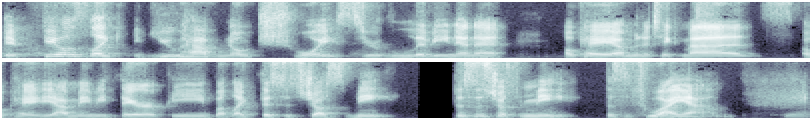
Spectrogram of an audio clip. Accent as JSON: {"language": "English", "region": "Southeastern Michigan", "country": "United States", "tie": "born or raised there", "said": "I grew up in Southeastern Michigan um, you know, lived with my family there, was raised there"}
